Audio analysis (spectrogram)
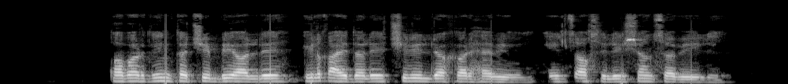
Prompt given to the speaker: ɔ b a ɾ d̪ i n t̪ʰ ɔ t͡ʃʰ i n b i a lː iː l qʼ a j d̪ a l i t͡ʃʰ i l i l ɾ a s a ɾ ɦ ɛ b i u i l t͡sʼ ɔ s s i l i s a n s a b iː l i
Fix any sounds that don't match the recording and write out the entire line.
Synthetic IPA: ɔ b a ɾ d̪ i n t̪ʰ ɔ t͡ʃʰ i b i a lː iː l qʼ a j d̪ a l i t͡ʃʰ i l i l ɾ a x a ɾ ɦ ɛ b i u i l t͡sʼ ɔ χ s i l i ʃ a n s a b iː l i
